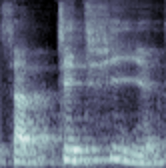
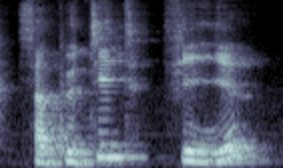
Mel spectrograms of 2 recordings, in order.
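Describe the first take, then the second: First: "Sa petite fille" run together, leaning on "fille"; no pause, "petite" light and quick before "fille"; stress on fille. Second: "Sa petite ... fille" slowly, short pause before "fille". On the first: Teacher contrasting granddaughter with little daughter, "petite fille" run together. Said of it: "la entonación más importante está en fille". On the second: Teacher contrasting little daughter with granddaughter, pause before "fille". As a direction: stress "petite", pause briefly, then say "fille". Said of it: "una pequeña pausa muy corta". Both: Shown as a demonstration.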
